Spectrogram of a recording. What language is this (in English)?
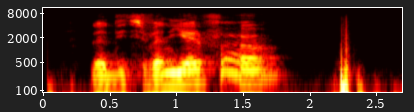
Kabyle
